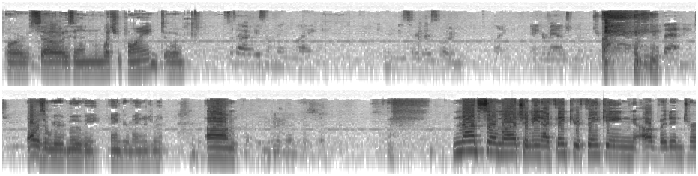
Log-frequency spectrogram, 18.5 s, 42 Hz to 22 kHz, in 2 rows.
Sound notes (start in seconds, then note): 8.0 laughing; 12.4 students chuckling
